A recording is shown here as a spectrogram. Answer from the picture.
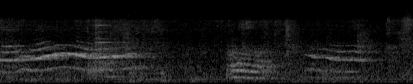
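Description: A young child's voice in the congregation: three short, high-pitched whining or babbling calls, the first one longest, with pauses between them.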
